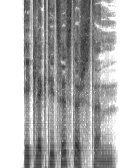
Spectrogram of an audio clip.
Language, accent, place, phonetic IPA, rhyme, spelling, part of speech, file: German, Germany, Berlin, [ɛklɛktiˈt͡sɪstɪʃstəm], -ɪstɪʃstəm, eklektizistischstem, adjective, De-eklektizistischstem.ogg
- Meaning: strong dative masculine/neuter singular superlative degree of eklektizistisch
